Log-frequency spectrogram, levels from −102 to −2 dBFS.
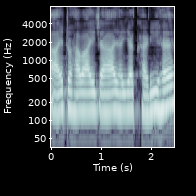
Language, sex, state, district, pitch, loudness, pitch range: Bhojpuri, male, Uttar Pradesh, Gorakhpur, 145 Hz, -18 LUFS, 140-150 Hz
